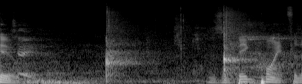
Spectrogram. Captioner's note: ball being hit; shoes squeaking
